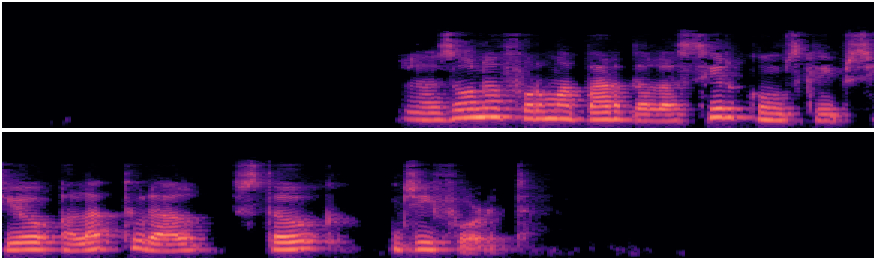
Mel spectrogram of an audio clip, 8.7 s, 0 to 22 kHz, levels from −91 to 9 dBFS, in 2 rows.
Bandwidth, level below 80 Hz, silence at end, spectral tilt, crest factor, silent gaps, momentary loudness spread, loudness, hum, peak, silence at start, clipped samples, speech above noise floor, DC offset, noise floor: 9.4 kHz; -74 dBFS; 1.75 s; -6 dB/octave; 18 dB; none; 10 LU; -22 LUFS; none; -6 dBFS; 2 s; under 0.1%; over 69 dB; under 0.1%; under -90 dBFS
